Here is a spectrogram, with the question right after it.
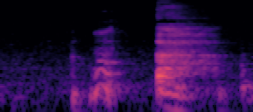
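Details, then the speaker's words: Person hiccuping for about five hours despite trying a spoon, a cup, chugging water and holding their breath: two short, abrupt vocal catches, the second sharp and loud, in a quiet room. "all right I've been hiccuping for about five hours now it's freaking ridiculous I wish it would stop"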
